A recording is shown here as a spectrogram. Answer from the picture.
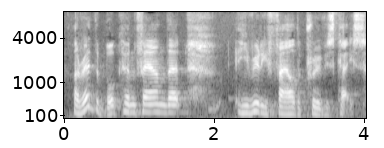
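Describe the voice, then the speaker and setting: There is noticeable background noise. A man talks with an Australian accent. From Australia, rural New South Wales. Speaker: author. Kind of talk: interview.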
